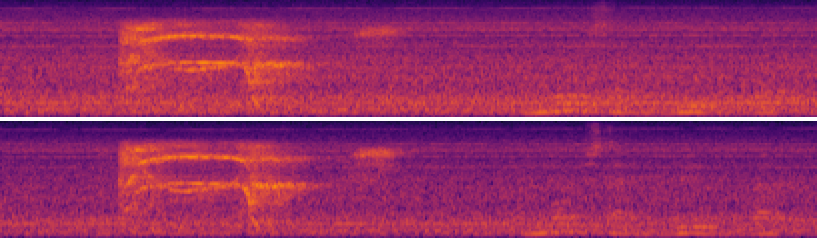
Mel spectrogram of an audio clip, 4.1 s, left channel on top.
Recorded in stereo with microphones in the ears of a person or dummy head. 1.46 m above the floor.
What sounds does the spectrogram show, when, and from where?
0.5 s a scream: 30° right (ahead or behind), 3 m; by 2.0 s 40° right (ahead or behind), 0.6 m
2.6 s a man speaking: 55° right (ahead or behind), 5.5 m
